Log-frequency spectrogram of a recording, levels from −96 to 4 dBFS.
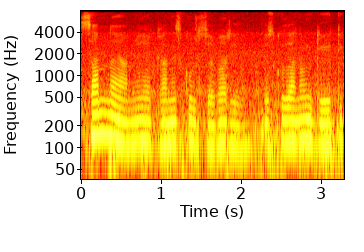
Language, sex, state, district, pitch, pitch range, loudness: Chakma, male, Tripura, Unakoti, 115 Hz, 110-120 Hz, -18 LUFS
